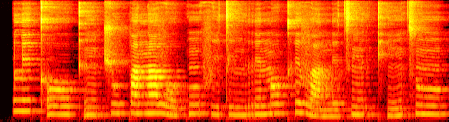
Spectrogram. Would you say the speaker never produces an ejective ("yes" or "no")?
no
